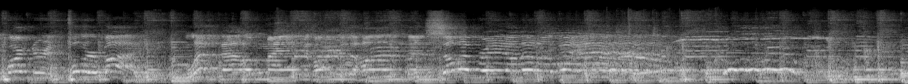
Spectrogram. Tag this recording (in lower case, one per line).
crowd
